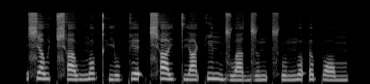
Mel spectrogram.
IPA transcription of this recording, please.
ɕa˦wt͡ɕʰa˧wn̪ɔ˥˧kʰju˨˩ ke˦ʔt͡ɕʰa˥˧jt̪ja˧kĩ˥˧n d͡zwa˧d͡zu˧nt͡sʰu˧ n̪o˦ʔə˦pɔ˧m

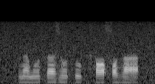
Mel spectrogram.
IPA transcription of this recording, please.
ɳãwũθɐ zũθukʰe sˤøða

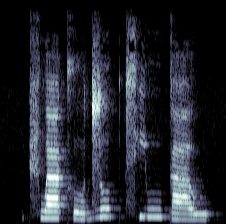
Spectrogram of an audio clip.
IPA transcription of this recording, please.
t͡ɕʰwa˧kʰo˨˩ d͡zo˦k̚t͡sʰju˦ ɡa˧w

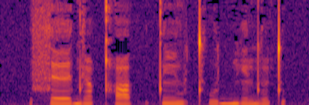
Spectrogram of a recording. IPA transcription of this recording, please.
sɛdĩqʰʌ | tĩvtʰudbʲẽdũt

